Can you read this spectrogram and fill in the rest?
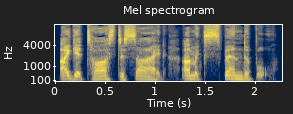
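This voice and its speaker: A woman's voice: lowish voice, moderate pace, husky, no room sound, clean studio sound. A woman voicing a sullen, volatile young man. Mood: sullen accusing. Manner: sullen, accusing. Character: young man, possessive, volatile, sulking lover.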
